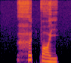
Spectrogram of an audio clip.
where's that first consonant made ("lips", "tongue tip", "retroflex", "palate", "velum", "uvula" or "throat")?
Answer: throat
